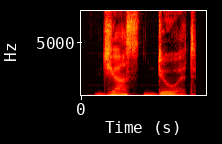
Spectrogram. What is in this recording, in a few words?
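just do it, male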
